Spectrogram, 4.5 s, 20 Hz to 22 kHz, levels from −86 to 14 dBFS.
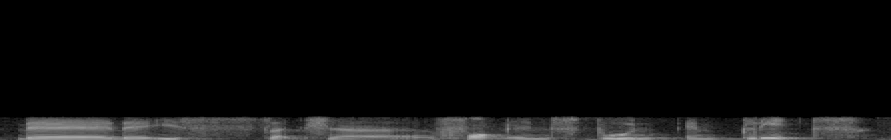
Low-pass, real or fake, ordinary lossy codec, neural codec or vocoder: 3.6 kHz; real; none; none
